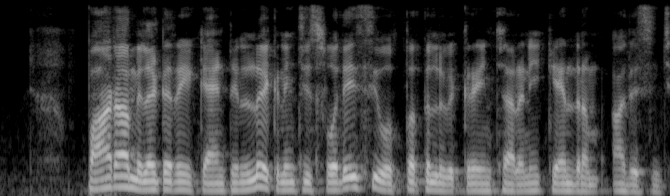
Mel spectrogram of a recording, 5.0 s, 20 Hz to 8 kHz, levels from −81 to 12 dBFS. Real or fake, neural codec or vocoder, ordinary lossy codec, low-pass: fake; codec, 16 kHz, 4 kbps, X-Codec, HuBERT features, trained on balanced general audio; none; 7.2 kHz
